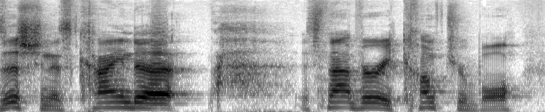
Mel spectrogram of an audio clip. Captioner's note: exhales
